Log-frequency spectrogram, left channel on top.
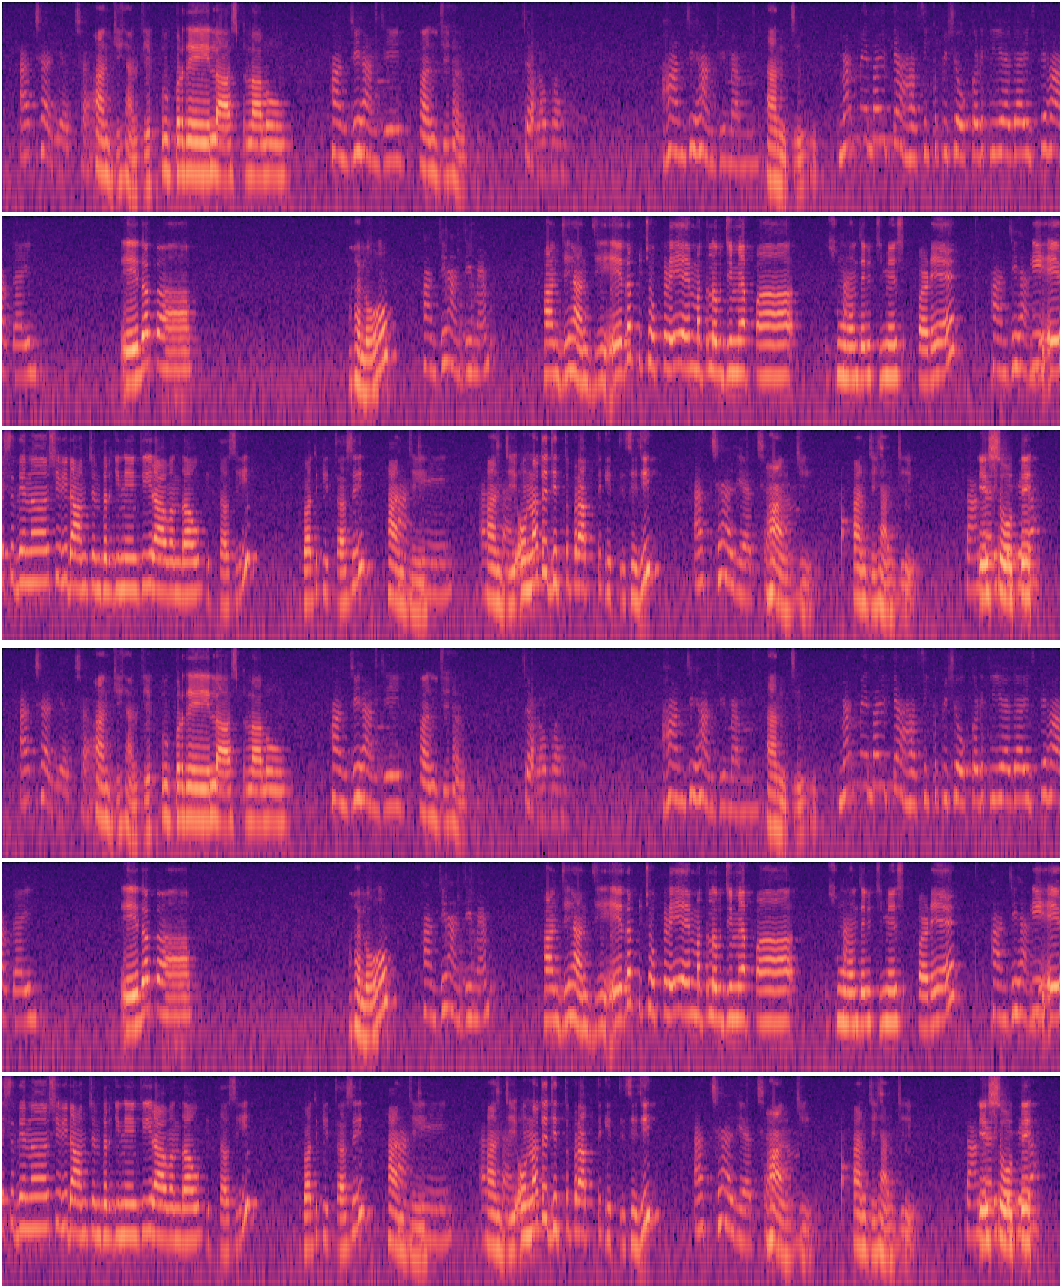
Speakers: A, on the right; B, on the left.
A: ਅਛਾ ਜੀ ਅੱਛਾ।
B: ਹਾਂਜੀ-ਹਾਂਜੀ। ਅਕਤੂਬਰ ਦੇ ਲਾਸਟ ਲਾ ਲੋ।
A: ਹਾਂਜੀ-ਹਾਂਜੀ।
B: ਹਾਂਜੀ-ਹਾਂਜੀ।
A: ਚਲੋ ਬਸ, ਹਾਂਜੀ-ਹਾਂਜੀ ਮੈਮ।
B: ਹਾਂਜੀ
A: ਮੈਮ ਇਹਦਾ ਇਤਿਹਾਸਿਕ ਪਿਛੋਕੜ ਕੀ ਹੈਗਾ। ਇਸ ਤਿਉਹਾਰ ਦਾ ਜੀ।
B: ਇਹਦਾ ਤਾਂ ਹੈਲੋ।
A: ਹਾਂਜੀ-ਹਾਂਜੀ, ਮੈਮ।
B: ਹਾਂਜੀ-ਹਾਂਜੀ, ਇਹਦਾ ਪਿਛੋਕੜੇ ਇਹ ਐ, ਮਤਲਬ ਜਿਵੇ ਆਂਪਾ- ਸੁਣਨ
A: ਹਾਂਜੀ,
B: ਦੇ ਵਿਚ, ਮੈ ਇਸ ਪੜ੍ਹਿਆ, ਕਿ
A: ਹਾਂਜੀ-ਹਾਂਜੀ
B: ਏਸ ਇਸ ਦਿਨ ਸ਼੍ਰੀ ਰਾਮ ਚੰਦਰ ਜੀ ਨੇ, ਜੀ ਰਾਵਣ ਦਾ ਉਹ ਕੀਤਾ ਸੀ ਵੱਧ ਕੀਤਾ ਸੀ। ਹਾਂਜੀ-ਹਾਂਜੀ,
A: ਹਾਂਜੀ, ਅੱਛਾ
B: ਉਹਨਾ
A: ਜੀ,
B: ਤੇ ਜਿੱ- ਪ੍ਰਾਪਤ ਕੀਤੀ ਸੀ ਜੀ।
A: ਅੱਛਾ ਜੀ ਅੱਛਾ
B: ਹਾਂਜੀ-ਹਾਂਜੀ-ਹਾਂਜੀ।
A: ਮੈਮ ਅੱਛਾ ਤਾਂ
B: ਇਹ
A: ਕਰਕੇ
B: ਓ
A: ਜਿਹੜਾ
B: ਤੇ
